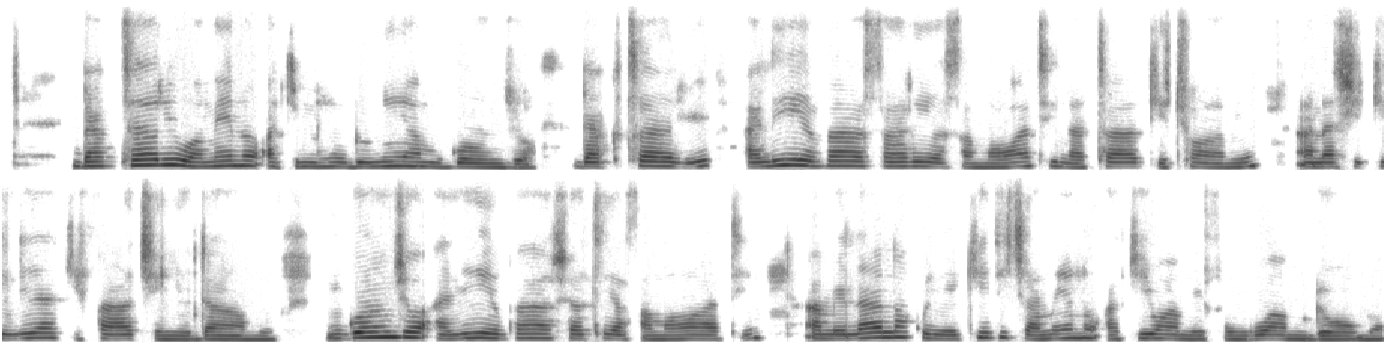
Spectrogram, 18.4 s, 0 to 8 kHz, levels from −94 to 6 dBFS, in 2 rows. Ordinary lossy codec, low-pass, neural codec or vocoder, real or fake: Opus, 24 kbps; 7.2 kHz; codec, 16 kHz, 4 kbps, X-Codec, HuBERT features, trained on balanced general audio; fake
